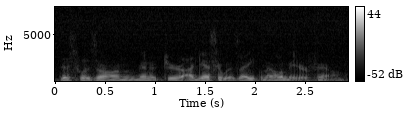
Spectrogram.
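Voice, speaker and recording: A man with a very deep, dark voice recalls the past in a documentary interview. He is plain and matter-of-fact. A faint hiss sits behind him. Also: fairly even intonation, a little fast, low-quality recording. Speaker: former TV staffer.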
